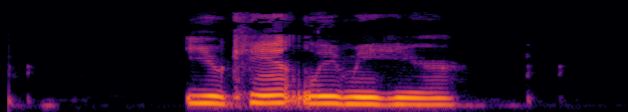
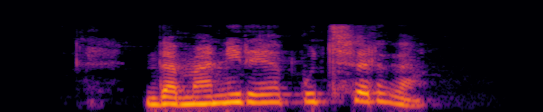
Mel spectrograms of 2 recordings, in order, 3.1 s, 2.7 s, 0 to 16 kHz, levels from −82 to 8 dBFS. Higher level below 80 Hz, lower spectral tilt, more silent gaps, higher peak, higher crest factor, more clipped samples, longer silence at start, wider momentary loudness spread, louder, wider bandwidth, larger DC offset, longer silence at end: second, -66 dBFS vs -56 dBFS; about the same, -7 dB/octave vs -6.5 dB/octave; neither; second, -6 dBFS vs 0 dBFS; about the same, 14 dB vs 18 dB; neither; first, 0.95 s vs 0.75 s; about the same, 12 LU vs 11 LU; about the same, -17 LUFS vs -17 LUFS; first, 11 kHz vs 7.8 kHz; neither; first, 0.85 s vs 0.6 s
